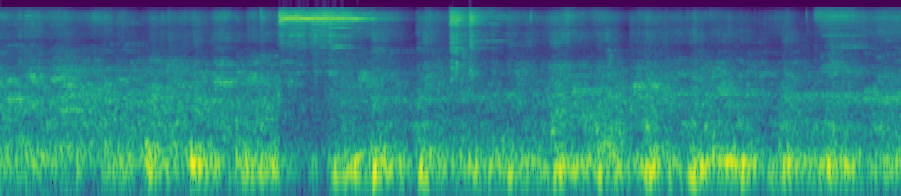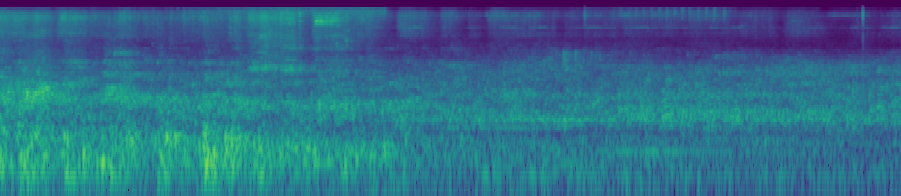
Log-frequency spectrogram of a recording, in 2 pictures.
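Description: Double-stack intermodal container train passing close: steel wheels on rail rumbling and clattering under the well cars, with a few brief high-pitched bursts. About thirteen seconds in the sound drops off and fades as the end of the train moves away.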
